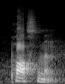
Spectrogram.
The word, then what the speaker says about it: postman: postman o sería postman esta palabra se pronuncia postman pasman cuando aparece una sha siempre aquí tenemos la sha la otra vocal va a ser la estresada en este caso la vocal o que representa la sílaba post postman debes de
